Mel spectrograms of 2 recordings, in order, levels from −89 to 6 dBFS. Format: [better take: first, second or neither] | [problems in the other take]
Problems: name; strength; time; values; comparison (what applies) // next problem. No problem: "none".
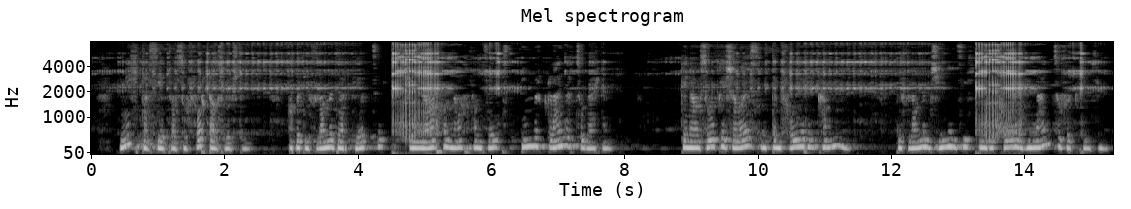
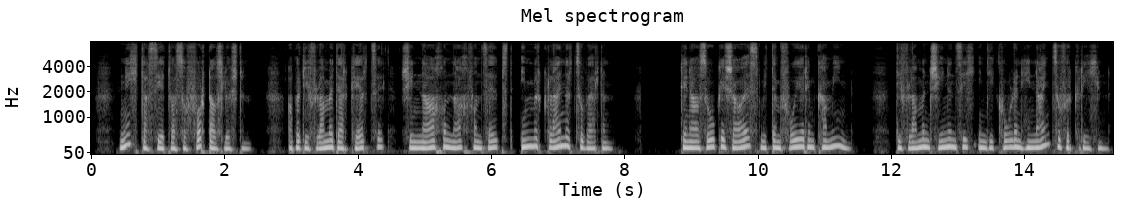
second | noise reduction (classical method WPE with log-MMSE)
